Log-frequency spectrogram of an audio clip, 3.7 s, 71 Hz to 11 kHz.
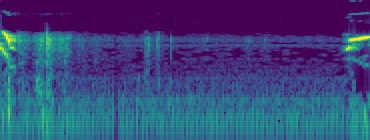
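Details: Bald eagle, a female stopping at the Fraser Point nest one July 2022 evening to preen and rest; two raspy high squeals open, then near silence, then a loud thin whistled note rises at the end; faint camera hum.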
